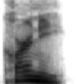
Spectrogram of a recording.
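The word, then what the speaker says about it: Kearny: we have a town called k-e-a-r-n-y and we pronounce it carney so i knew how to do that it's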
